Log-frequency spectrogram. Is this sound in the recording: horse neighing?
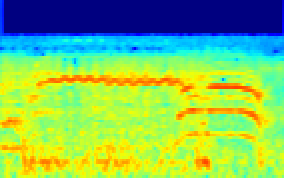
yes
